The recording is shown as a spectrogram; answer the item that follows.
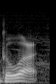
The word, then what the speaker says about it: Goulette: like it will be it's either goule or goulette and I think I've seen her in another sport pronounced it goulette I used to say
